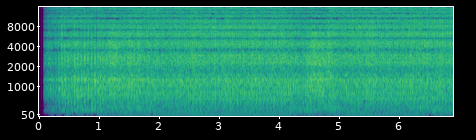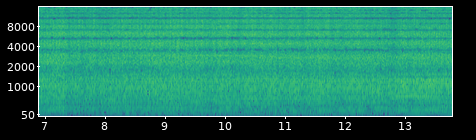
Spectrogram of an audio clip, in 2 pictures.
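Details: 1993 Dodge Cummins diesel with rough idle and low power: uneven idle with a speed dip around four seconds and wavering beat, periodically cutting out; lift pump suspected, not confirmed.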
